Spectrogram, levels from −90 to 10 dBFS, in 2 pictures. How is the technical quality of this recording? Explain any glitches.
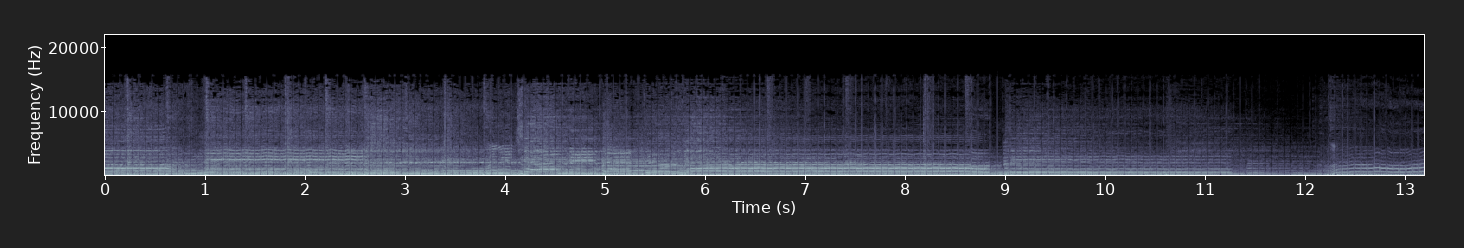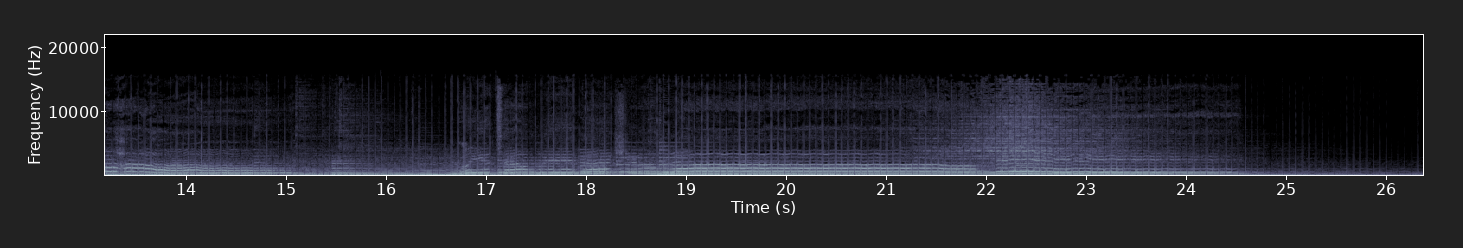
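The quality is compromised by one persistent glitch running through nearly the whole recording.

From about 0.09 s to 26.33 s there are periodic USB or driver dropouts. Every 64 ms, roughly 15 times a second, something blocks the USB bus or audio driver, and around 10 ms of audio goes missing, replaced by silence. That adds up to hundreds of tiny holes, heard as a steady ticking or popping that rides along wherever the sound is present.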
